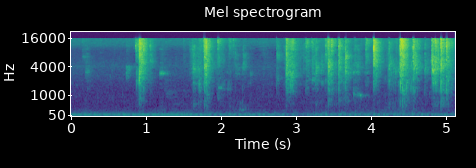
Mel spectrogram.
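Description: Eating a plastic-wrapped fish-shaped ice cream wafer sandwich: a dense run of close crackles and chewing noises from about a second in, over a steady low hum.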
